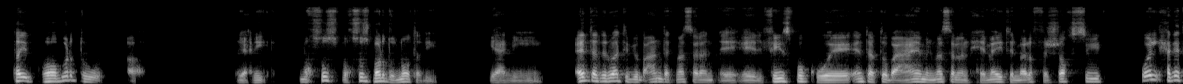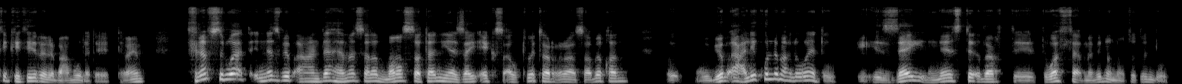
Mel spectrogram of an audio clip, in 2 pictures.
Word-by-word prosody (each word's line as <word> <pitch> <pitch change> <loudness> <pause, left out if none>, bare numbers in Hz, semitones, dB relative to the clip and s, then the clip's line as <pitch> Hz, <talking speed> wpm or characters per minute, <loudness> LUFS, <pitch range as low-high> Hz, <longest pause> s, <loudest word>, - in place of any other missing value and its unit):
طيب 165 0 +5
هو 140 0 +6
برضه 140 - -4 0.2
آه. - - -9 0.9
يعني - - -6 0.3
بخصوص 180 +9 -2
بخصوص 165 -4 -2
برضه 145 -6 +4
النقطة 125 -5 0
دي 80 -4 -16 0.5
يعني 85 -2 -8 0.3
أنتَ 175 - +6
دلوقتي 155 -2 +2
بيبقى 115 0 -4
عندك 130 -3 -4
مثلًا 105 -4 -3
أ 90 0 -4 0.2
الفيسبوك 135 +7 -1
وأنتَ 100 +5 +2
بتبقى 95 - +1
عامل 120 -3 0
مثلًا 110 -4 -2
حماية 115 +4 -2
الملف 100 +4 -2
الشخصي 130 0 -2 0.4
والحاجات 200 -1 +2
الكتير 155 -1 +1
اللي 105 - +2
معمولة 90 -2 -2
دِيَّة 65 0 -8
تمام؟ 130 +1 -2 0.5
في 170 - -1
نفس 235 +1 +4
الوقت 240 0 +6
الناس 185 +6 -1
بيبقى 185 -8 +1
عندها 135 0 +2
مثلًا 160 -1 0
منصة 135 +5 +3
تانية 150 -3 +2
زي 125 +3 +2
X 140 - -2
أو 115 -1 -1
Twitter 135 -6 +2
سابقًا، 145 +5 0 0.4
و - - -4 0.2
وبيبقى 90 - +2
عليه 210 - +3
كل 245 +2 +2
معلوماته، 175 - -1 0.2
إ 110 - -6
إزاي 110 - +4
الناس 145 +10 -1
تقدر 125 -6 +3
ت 125 - -14 0.3
توفَّق - - +2
ما 95 - -5
بين 120 +4 -4
النقطتين 105 +4 -6
دول؟ - - -9
130 Hz, 150 wpm, -24 LUFS, 105-160 Hz, 0.9 s, هو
